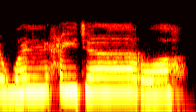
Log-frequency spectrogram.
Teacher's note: ہا کو مستحلق سے ادا کریں گے، مڈل تھروٹ سے ادا کریں گے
